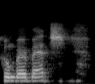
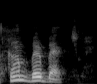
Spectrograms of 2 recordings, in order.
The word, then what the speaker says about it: Cumberbatch: Melhor ator, principal, Andrew Garfield por Tic Tic Boom, Benedict Cumberbatch por Ataque dos Cães, Denzel por Tragédia de Macbeth, Peter Dinklage por Cyrano ou Will Smith por King Richard.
